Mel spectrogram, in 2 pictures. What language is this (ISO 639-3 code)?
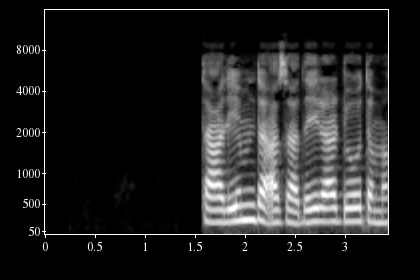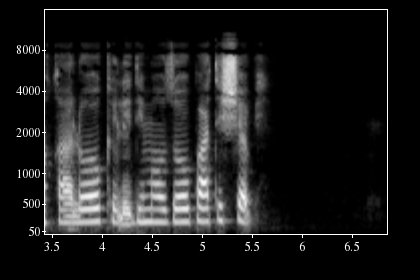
pus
